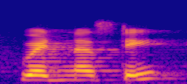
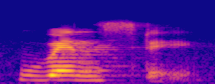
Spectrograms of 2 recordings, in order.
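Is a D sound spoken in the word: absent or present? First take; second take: present; absent. First: A D sound is pronounced in the middle. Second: No D sound is pronounced in the middle. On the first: The speaker calls it wrong. "We not do not pronounce it as Wednesday" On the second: The speaker calls it right. "The D in the word is completely silent"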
